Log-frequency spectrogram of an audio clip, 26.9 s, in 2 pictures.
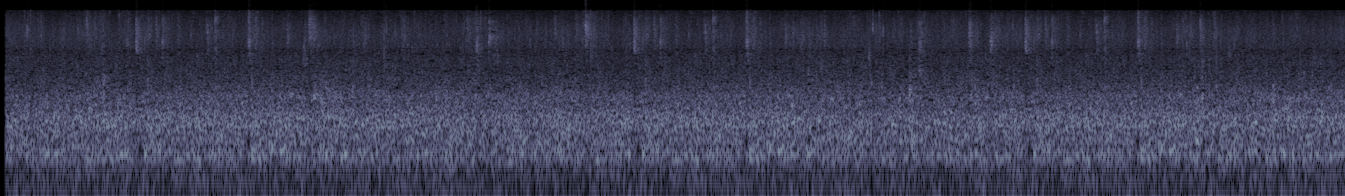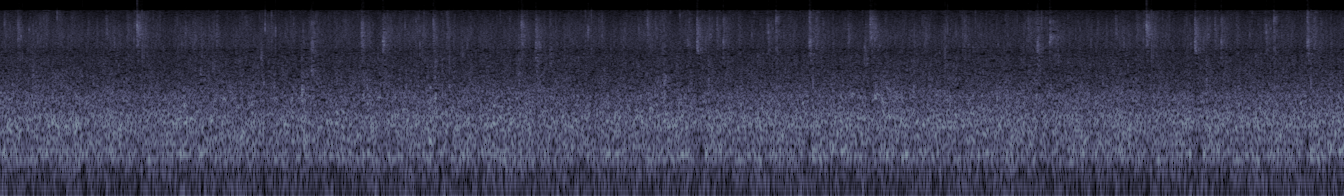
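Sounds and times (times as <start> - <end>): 
rain: 0.0 - 26.8.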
